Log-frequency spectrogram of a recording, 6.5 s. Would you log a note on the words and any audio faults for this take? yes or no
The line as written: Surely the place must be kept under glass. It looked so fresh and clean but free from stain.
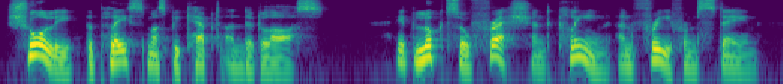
yes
